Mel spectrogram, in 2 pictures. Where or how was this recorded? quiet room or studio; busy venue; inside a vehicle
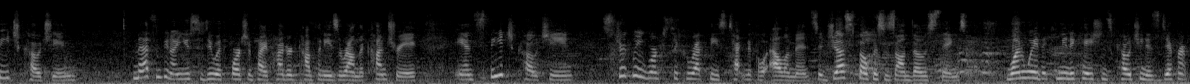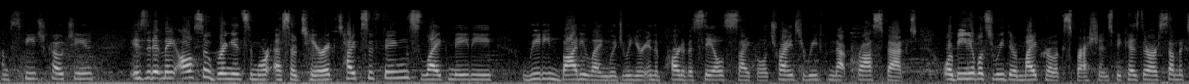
busy venue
